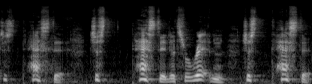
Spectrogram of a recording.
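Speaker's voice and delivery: imploring, pleading voice. Retelling asking the boss to test the sales letter: retelling own begging plea. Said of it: "I'm begging".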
